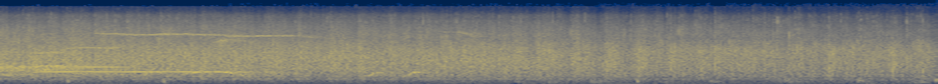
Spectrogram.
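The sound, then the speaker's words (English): A crowd applauds steadily for several seconds, dense clapping mixed with shouts and whistles of cheering for the children at the front, loud throughout and slowly easing off toward the end. “So would you just give a big cheer for these kids up front?”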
